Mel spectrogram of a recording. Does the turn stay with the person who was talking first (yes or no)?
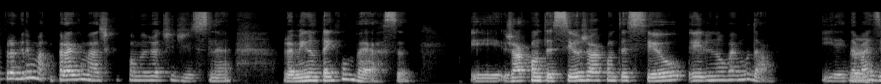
yes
